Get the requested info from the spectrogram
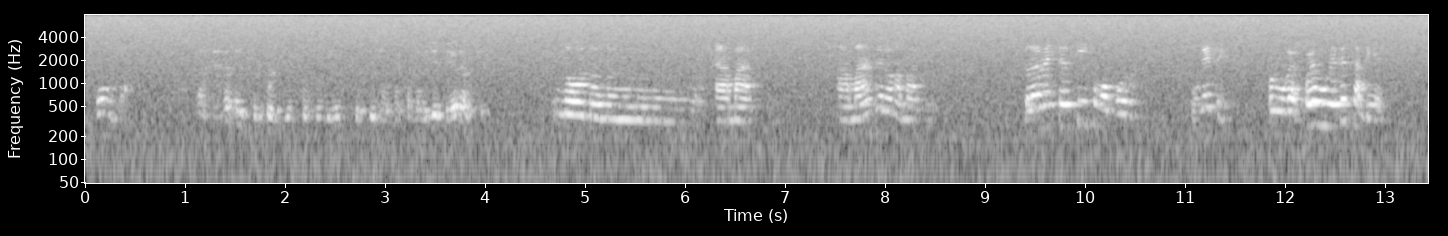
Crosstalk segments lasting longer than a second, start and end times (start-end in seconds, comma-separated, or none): none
